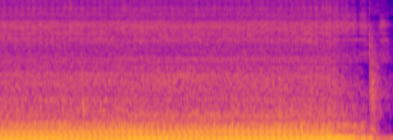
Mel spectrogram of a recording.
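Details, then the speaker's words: Honda Fury V-twin with a newly installed, untuned Cobra PowrPro Black fuel tuner: a lumpy, burbling exhaust at idle, about four pulses a second. Bubbling suggests excess fuel in the mixture; tuning needed. "Okay, so I can tell right off the get-go that there's already a lot of gas going into the mixture there, because I can just hear the bubbling through the exhaust."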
